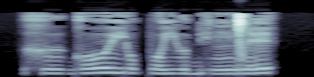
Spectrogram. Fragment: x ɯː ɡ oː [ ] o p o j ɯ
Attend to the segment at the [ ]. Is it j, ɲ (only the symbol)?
j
